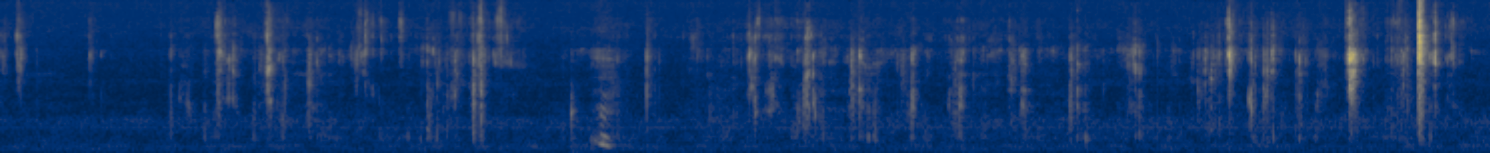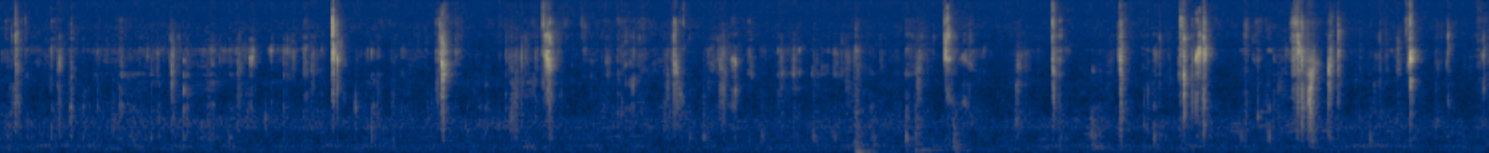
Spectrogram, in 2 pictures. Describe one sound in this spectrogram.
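A woman sucks and licks sauce from her fingers with wet smacking sounds.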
